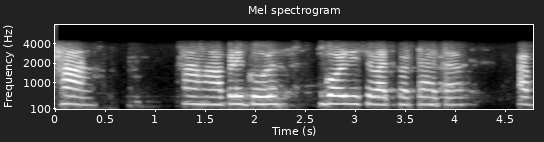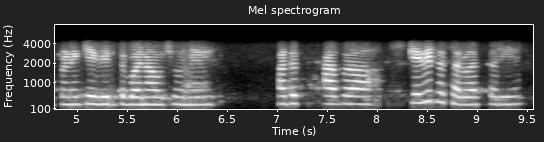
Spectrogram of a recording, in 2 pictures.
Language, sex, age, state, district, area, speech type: Gujarati, female, 18-30, Gujarat, Valsad, rural, conversation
